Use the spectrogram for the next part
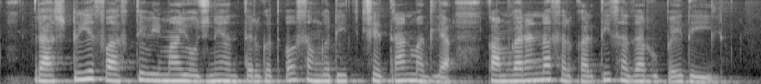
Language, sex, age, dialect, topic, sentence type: Marathi, female, 25-30, Northern Konkan, banking, statement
